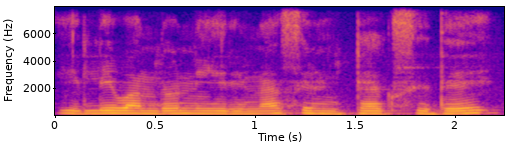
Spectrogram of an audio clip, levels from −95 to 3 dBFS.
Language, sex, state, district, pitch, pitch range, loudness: Kannada, female, Karnataka, Bidar, 175 Hz, 175-185 Hz, -17 LUFS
